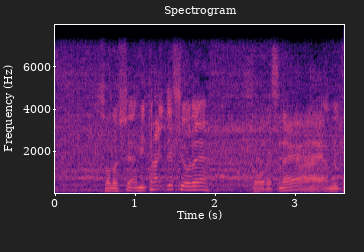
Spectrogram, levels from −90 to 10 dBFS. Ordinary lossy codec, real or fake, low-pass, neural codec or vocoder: none; fake; 7.2 kHz; codec, 16 kHz, 4 kbps, FreqCodec, larger model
